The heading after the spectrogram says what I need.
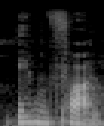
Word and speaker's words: Imphal: इसको पढ़ेंगे इम्फाल।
